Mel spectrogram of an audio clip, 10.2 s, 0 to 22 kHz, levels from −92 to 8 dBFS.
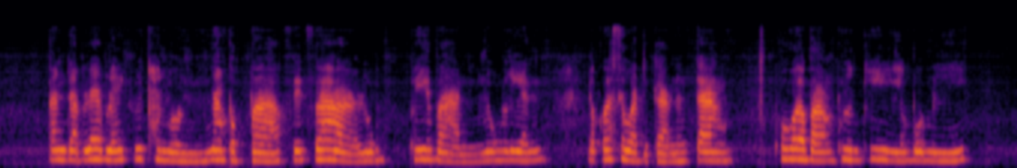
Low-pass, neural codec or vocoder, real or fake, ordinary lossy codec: none; codec, 24 kHz, 3 kbps, HILCodec; fake; none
